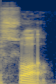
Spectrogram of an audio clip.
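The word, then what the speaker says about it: صاد: So if the that person is, non-Arabic, so he will pronounce like Sadaka with seen, because there is no pronunciation for swad.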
